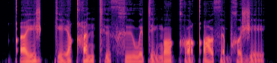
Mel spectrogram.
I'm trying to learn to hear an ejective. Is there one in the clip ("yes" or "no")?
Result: yes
